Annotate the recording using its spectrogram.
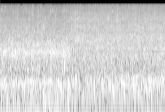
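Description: Water splashes into a small pool.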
